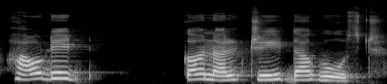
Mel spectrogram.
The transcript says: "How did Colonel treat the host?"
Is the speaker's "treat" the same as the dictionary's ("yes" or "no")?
yes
